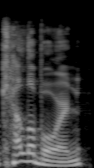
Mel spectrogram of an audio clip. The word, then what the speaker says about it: Celeborn: best but yeah so keleborn is with a k that's well that was okay but like it's the sound of a k okay and then moving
